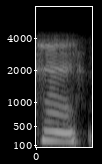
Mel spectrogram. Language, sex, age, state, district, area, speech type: Bengali, female, 18-30, West Bengal, Birbhum, urban, conversation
